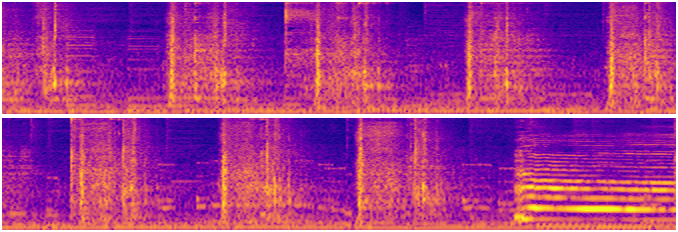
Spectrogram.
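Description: Background music with a steady beat, over a run of sharp clicks from a frog-mouth party blower's tongue flicking out and knocking over plastic-based fly cards. Near the end, a long held cheer.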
